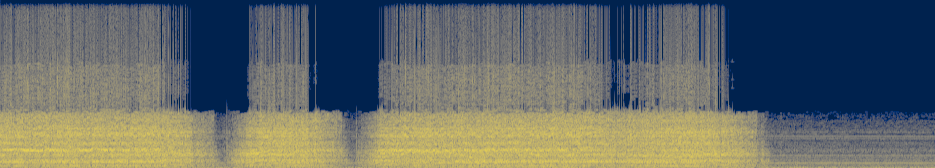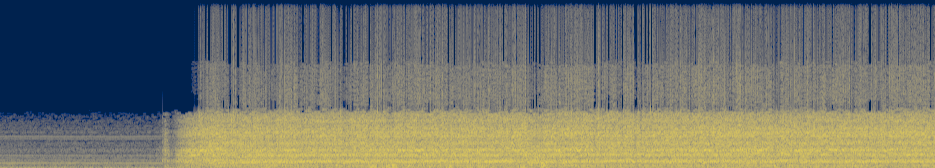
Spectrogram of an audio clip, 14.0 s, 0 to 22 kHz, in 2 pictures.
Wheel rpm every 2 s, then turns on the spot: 160, 120, 160, 0, 130, 230, 230.
none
